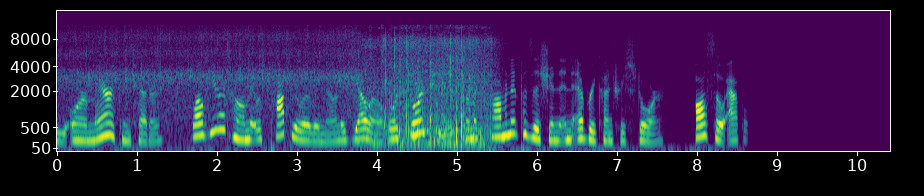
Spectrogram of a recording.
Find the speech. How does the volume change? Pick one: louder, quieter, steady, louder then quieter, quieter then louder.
steady.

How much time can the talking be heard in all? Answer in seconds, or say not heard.
9 s.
